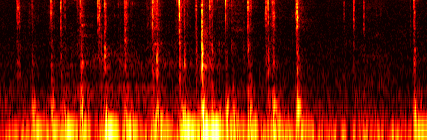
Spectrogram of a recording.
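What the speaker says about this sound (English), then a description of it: "let's go ahead and type that up in our notes" Rapid, close keyboard typing on a computer, a steady run of light clicks and taps with no talk over it.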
